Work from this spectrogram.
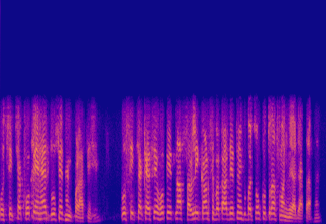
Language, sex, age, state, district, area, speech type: Hindi, male, 60+, Uttar Pradesh, Azamgarh, rural, conversation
